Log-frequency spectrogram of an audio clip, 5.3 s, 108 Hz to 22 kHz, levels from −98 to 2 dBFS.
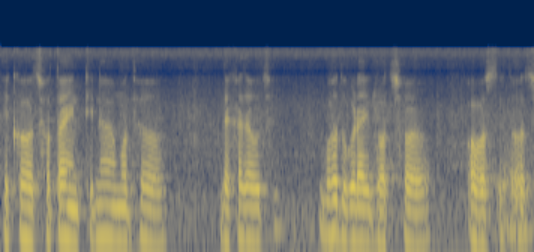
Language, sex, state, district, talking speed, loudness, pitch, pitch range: Odia, male, Odisha, Malkangiri, 110 wpm, -21 LUFS, 145 Hz, 135-150 Hz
